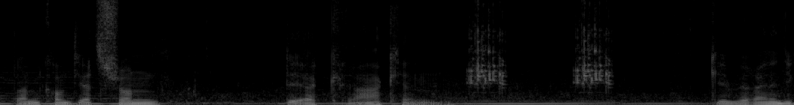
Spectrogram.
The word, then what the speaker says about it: Kraken: Also ich habe gehört, dass man Krake sagt. Gewinnt ohne M. Nein, nein, nein, nein. Kraken wird das Ganze original skandinavisch ausgesprochen. Da ist Kraken viel näher dran.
